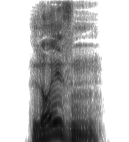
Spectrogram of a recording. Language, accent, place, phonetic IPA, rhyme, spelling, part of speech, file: German, Germany, Berlin, [ˈlɔɪ̯zn̩], -ɔɪ̯zn̩, Läusen, noun, De-Läusen.ogg
- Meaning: dative plural of Laus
